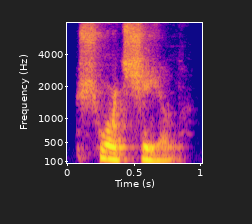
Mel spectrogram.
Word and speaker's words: Schwarzschild: It's pronounced Schwarzschild. – Schwarzschild? – Shield. – Shield. Shield. – Means shield in German.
